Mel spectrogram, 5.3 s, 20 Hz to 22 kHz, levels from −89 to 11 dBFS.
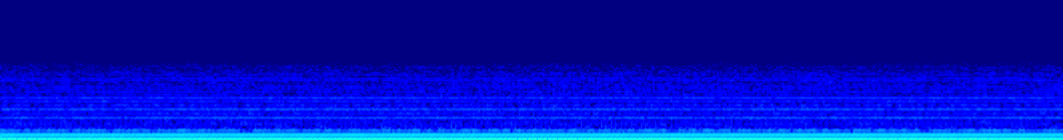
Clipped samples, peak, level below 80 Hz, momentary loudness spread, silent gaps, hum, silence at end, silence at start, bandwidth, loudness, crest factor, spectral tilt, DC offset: under 0.1%; -42 dBFS; -54 dBFS; 0 LU; none; 60 Hz at -50 dBFS; 0 s; 0 s; 3.9 kHz; -54 LUFS; 8 dB; -7 dB/octave; under 0.1%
